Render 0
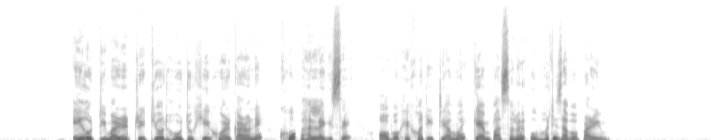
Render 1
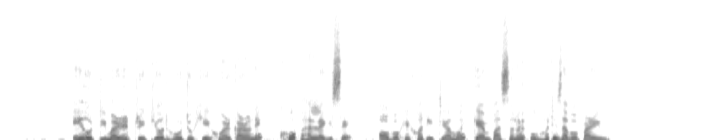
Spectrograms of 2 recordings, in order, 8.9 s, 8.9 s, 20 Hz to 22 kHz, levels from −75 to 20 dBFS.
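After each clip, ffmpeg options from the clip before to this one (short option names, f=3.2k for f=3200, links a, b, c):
-af "afftdn=nr=14:nf=-38"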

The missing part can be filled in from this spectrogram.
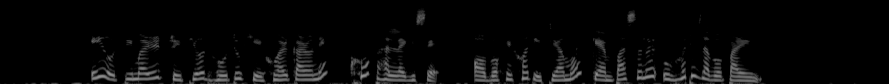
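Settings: -af "acompressor=threshold=-34dB:ratio=6,volume=-1dB"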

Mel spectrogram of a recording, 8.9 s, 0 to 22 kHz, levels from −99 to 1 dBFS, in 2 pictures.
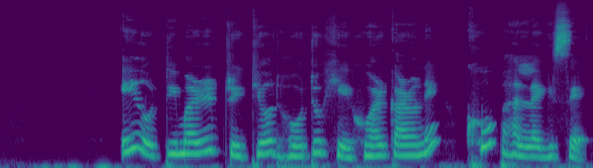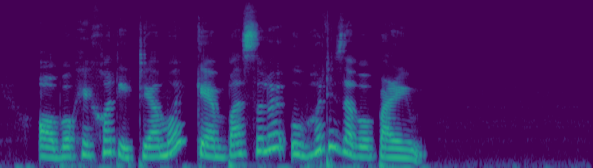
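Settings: -filter_complex "[0:a]asplit=2[a][b];[b]adelay=28,volume=-10dB[c];[a][c]amix=inputs=2:normalize=0"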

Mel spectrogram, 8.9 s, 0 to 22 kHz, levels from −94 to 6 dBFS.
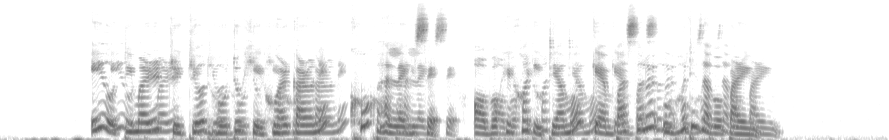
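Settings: -af "aecho=1:1:192:0.316,volume=-1dB"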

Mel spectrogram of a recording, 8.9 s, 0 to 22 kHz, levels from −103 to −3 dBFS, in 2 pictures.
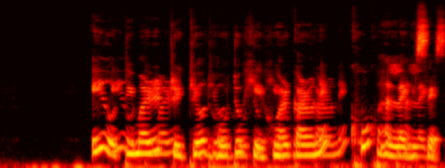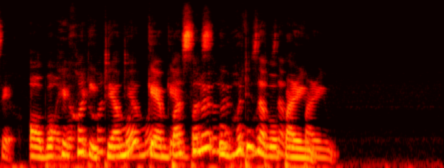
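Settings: -af "asuperstop=centerf=1100:order=4:qfactor=1.9,volume=1dB"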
